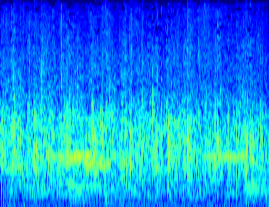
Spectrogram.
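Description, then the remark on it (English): An audience breaks into sustained applause as a clap offering, a dense wash of many hands clapping steadily, with faint crowd murmur underneath and no clear speech. “Give them a great big clap offering.”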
